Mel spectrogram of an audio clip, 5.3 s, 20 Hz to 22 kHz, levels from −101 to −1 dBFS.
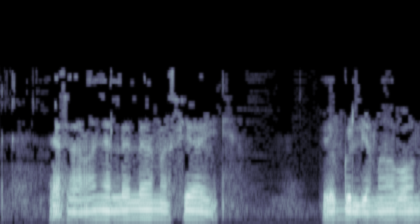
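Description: Throughout the speech the sound is watery and swirly, with chirpy metallic edges on s sounds, smeared consonant attacks, and nothing above about 6.9 kHz. This is likely heavy MP3 compression at a very low rate, consistent with around 16 kbps, where the encoder cuts the treble and lets weak frequency components flicker on and off between frames.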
